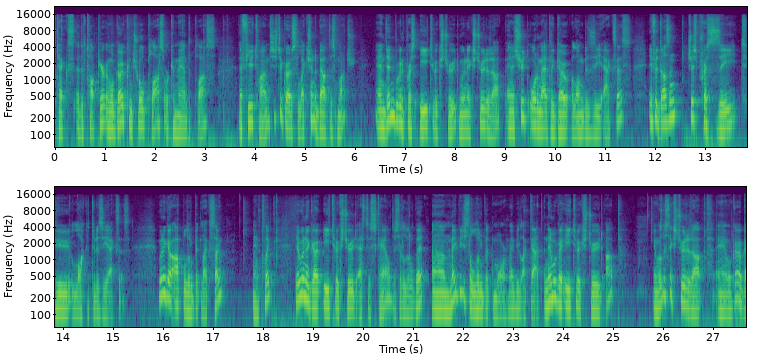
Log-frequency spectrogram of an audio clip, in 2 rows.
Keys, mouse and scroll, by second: 0.0 click, 0.5 shift+middle click, 2.5 ctrl+KP_Add, 7.2 e, 18.2 shift+middle click, 19.2 e, 21.2 ctrl+z, 21.2 middle click, 22.1 s, 23.9 e, 26.5 shift+middle click.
